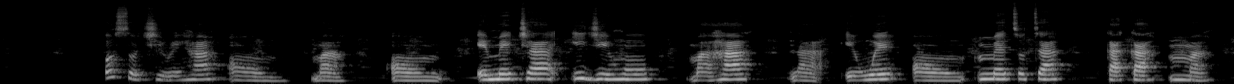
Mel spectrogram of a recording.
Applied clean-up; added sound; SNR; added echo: none; none; none; none.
